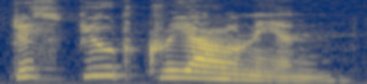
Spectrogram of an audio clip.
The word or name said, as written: Disputekrialnian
